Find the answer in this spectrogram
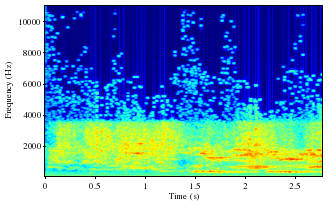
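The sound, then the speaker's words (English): Dawson Boyd students in a crowd clap their hands at a basketball game amid a dense wash of cheering and voices that swells a bit louder toward the end. “And the Dawson Boyd students clapping their hands.”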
